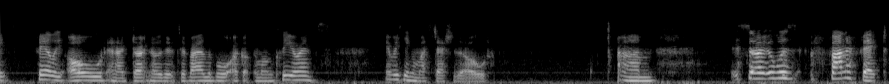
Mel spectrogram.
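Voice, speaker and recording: A middle-aged Australian woman with a hoarse, sniffly voice, chatting casually and self-deprecatingly as she talks through a craft project. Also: lowish voice, a bit bright. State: hoarse, sniffly from hay fever. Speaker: art channel host. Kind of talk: casual craft tutorial voice-over. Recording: dull lo-fi home recording.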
